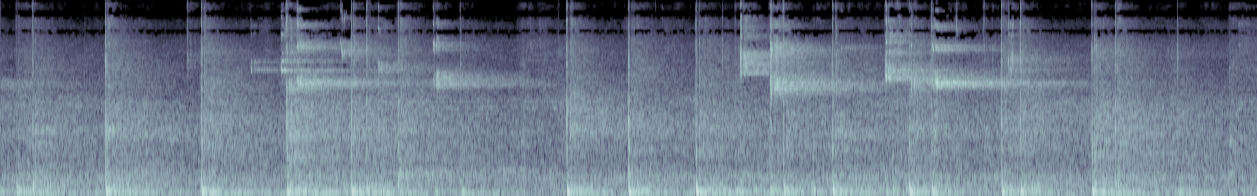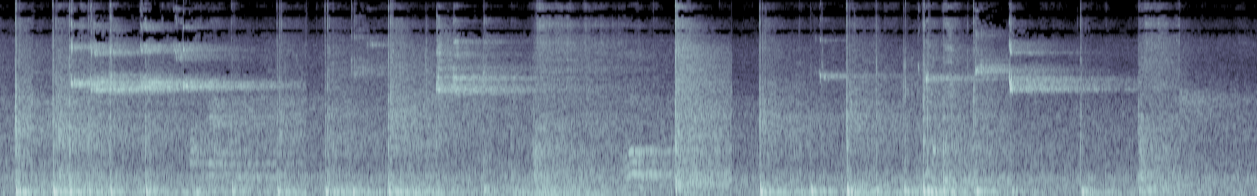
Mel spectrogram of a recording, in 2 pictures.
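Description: Basketball bouncing repeatedly on a hardwood gym floor during dribbling, with frequent short high-pitched squeaks of sneakers on the wood as players cut and stop.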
